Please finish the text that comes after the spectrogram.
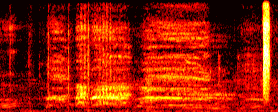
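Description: A rooster crows once at a busy village poultry market, a loud drawn-out call near the start, followed by fainter clucks and a sharp brief squawk near the end.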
